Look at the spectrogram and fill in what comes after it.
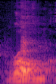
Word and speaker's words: Roem: Was it Rohm? Is that how you say it? – Rohm. R-O-H-M is Rohm? How they pronounce Rohm. It. Okay. But Rohm. – It's spelled like poem. Right. P-O-E is R-O-E-M.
